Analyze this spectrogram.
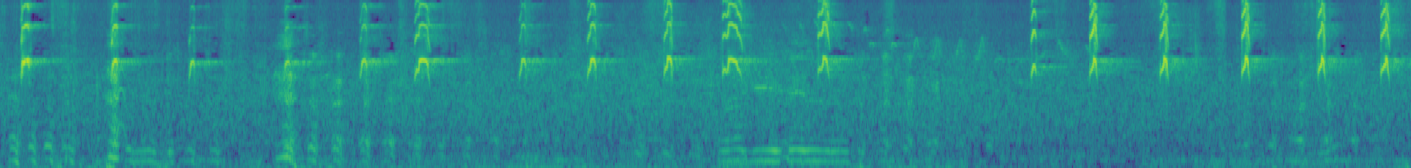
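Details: A Eurasian oystercatcher on the attack, apparently to divert attention, gives loud, shrill 'kleep' alarm notes about twice a second while a man talks quietly underneath.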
